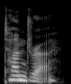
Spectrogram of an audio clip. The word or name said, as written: tundra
